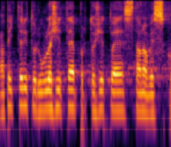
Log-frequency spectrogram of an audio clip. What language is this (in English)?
Czech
